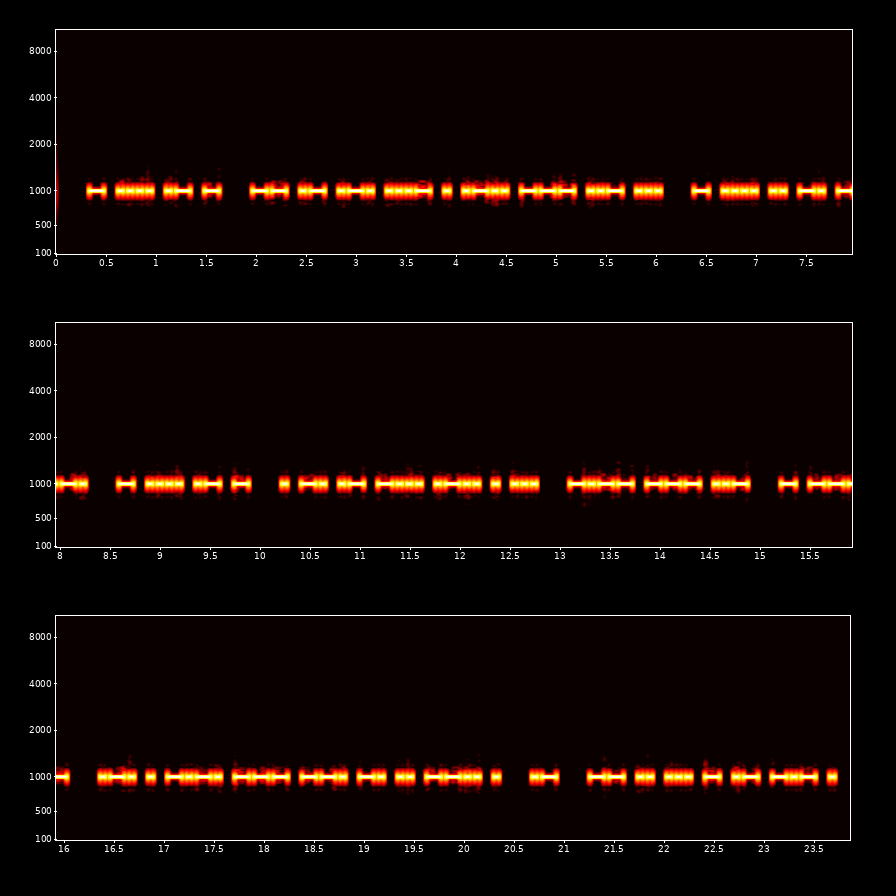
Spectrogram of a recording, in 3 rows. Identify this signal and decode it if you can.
Morse code, heard as a keyed tone, about 25 wpm, 1000 Hz. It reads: THAT MARVELOUS THING THAT ENABLES YOU TO RECOGNIZE A MISTAKE
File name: qotdfiles / 25wpm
